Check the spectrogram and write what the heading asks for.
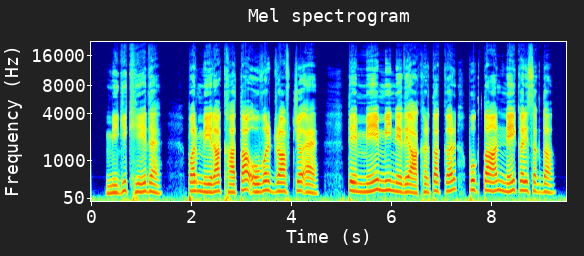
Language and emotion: Dogri, sad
